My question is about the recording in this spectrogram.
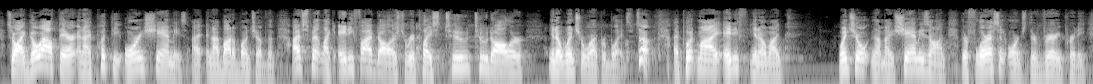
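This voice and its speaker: A man preaching a sermon, telling a comic story in a lively, self-mocking way. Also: fairly high pitch, brisk.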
